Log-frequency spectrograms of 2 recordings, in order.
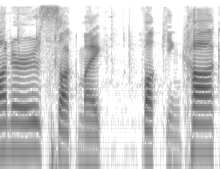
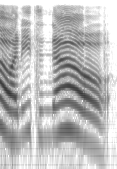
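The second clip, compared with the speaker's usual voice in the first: loud and higher; panicked shout; 9 semitones higher, 8 dB louder than usual. Real, not acted. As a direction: yell in panic at the misclick. Misclick panic.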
